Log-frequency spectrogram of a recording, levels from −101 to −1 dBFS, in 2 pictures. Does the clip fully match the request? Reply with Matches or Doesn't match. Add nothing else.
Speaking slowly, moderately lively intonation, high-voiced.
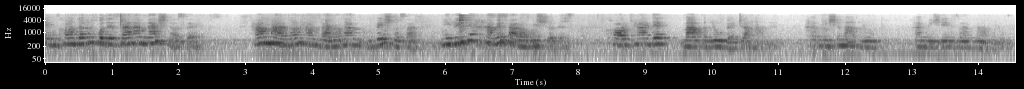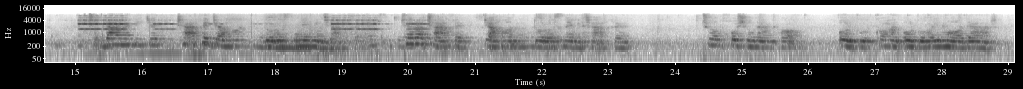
Doesn't match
